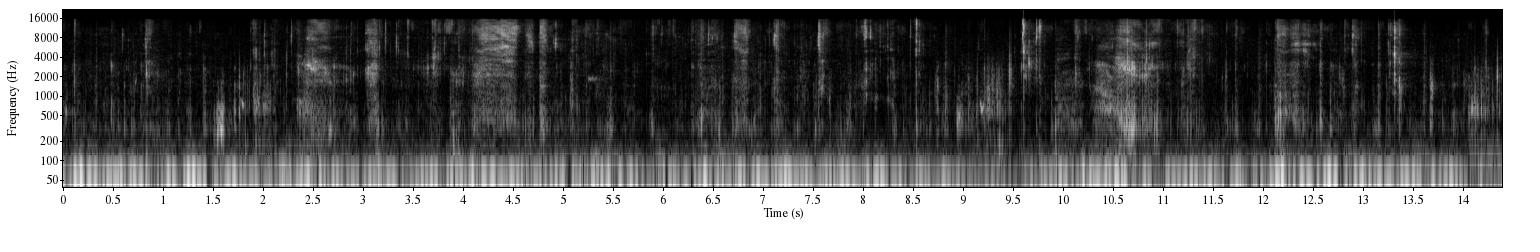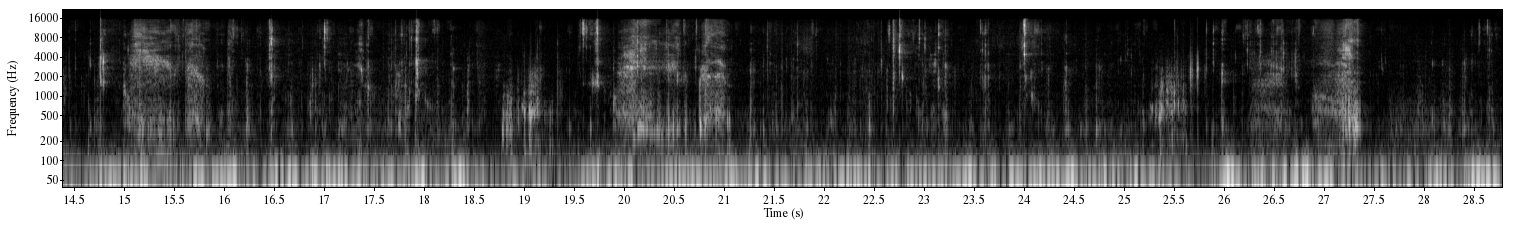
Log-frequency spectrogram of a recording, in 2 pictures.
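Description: Close-miked biting and chewing of a piece of fatty pork, a dense, irregular run of mouth clicks and smacks with louder bites every few seconds.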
